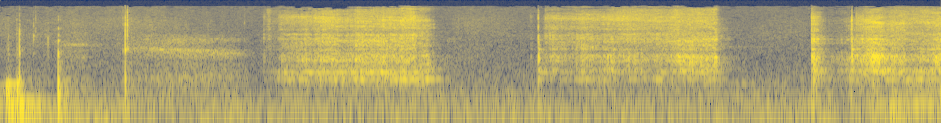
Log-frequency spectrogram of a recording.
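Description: Long red nails scratch and rub the side of a small, hollow brown kraft paper takeaway coffee cup with a lid and printed text, held in hand. A few sharp taps open the clip, then come long broadband raspy strokes, with a bright rasp in three main passes separated by quieter gaps and a short tap near the end.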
